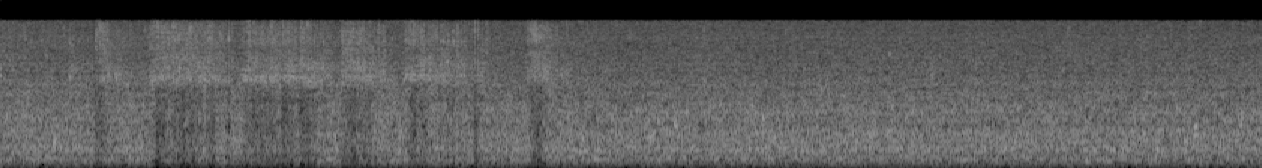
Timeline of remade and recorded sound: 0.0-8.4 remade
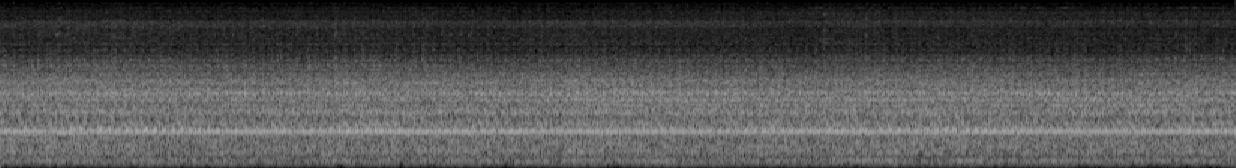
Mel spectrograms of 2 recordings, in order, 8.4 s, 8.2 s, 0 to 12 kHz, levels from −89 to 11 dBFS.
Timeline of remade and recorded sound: 0.0-0.4 recorded; 0.4-1.2 remade; 1.2-5.6 recorded; 5.6-6.4 remade; 6.4-8.2 recorded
